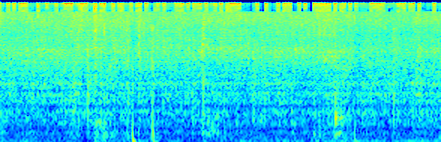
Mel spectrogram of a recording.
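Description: Light frying and stirring of radish in a pan over a gas flame, a steady close sizzle broken by a few soft scraping stirs, with no voices.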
